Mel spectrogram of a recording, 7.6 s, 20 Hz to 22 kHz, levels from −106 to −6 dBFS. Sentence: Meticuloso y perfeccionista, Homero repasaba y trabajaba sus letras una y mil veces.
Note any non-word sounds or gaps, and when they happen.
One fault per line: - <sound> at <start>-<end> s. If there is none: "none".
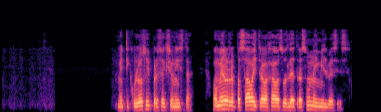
none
